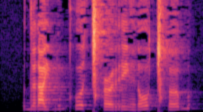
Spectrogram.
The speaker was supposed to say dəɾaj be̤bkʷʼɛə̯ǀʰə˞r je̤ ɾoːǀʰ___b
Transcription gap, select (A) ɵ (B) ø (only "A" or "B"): A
